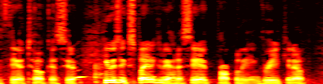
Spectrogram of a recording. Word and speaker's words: Theotokos: You gotta, you know, he was saying you gotta say it like this, Theotokos.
